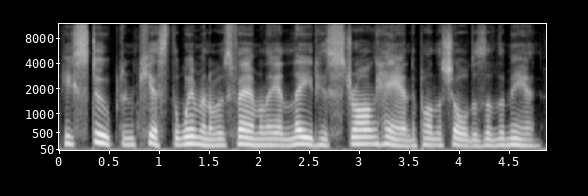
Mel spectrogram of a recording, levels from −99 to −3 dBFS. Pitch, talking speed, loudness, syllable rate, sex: 170 Hz, 245 wpm, -17 LUFS, 5.6 syllables/s, female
